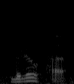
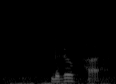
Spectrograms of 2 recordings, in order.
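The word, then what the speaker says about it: Brugge: in Dutch or Flemish this name would be pronounced as bruja bruja pretty straightforward bruja here are more videos on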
